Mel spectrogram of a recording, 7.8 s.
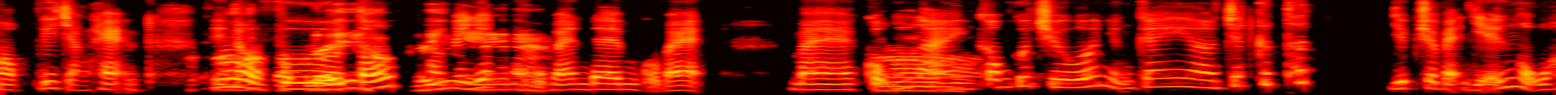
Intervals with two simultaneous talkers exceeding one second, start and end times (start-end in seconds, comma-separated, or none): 0.9-2.7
